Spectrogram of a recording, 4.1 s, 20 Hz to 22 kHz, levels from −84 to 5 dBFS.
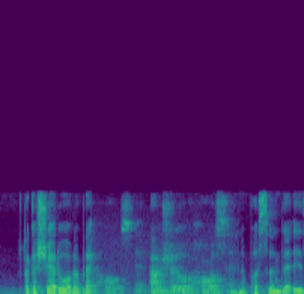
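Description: From 1.21 to 3.17 s the speech turns abruptly roomy, hollow and thin, about 5 dB quieter. This is likely a switch to a distant microphone.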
